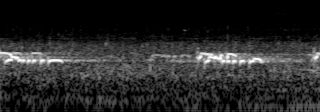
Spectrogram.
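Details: Zebra dove of local type singing, a lure for sluggish singers: two loud bursts of fast, burbling coos about two seconds apart, softer cooing between, and a light hiss.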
